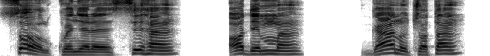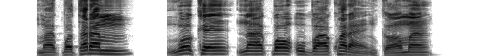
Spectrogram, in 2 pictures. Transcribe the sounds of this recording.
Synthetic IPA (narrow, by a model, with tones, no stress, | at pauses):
sɔ˦˨lkʷe˨ɲe˨ɾe˨sɪ˦ɦa˦ | ɔ˦dɪ˨m̩˦ma˦ | ɡa˨˦a˦nʊ˨t͡ʃɔ˨ta˦ | ma˨k͡pɔ˨ta˦ɾa˦m̩˦ | ŋʷo˦ke˦na˨a˦˨k͡pɔ˦ʔʊ˦bɔ˦a˦kʷa˦ɾa̰˨ŋ̩̰˨kɔ˦ma˦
